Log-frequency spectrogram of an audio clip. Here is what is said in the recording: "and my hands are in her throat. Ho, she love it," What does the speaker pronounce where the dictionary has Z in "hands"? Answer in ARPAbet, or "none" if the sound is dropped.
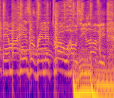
Z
